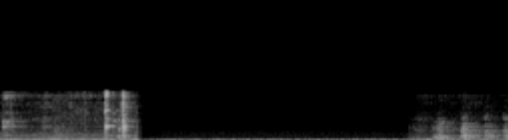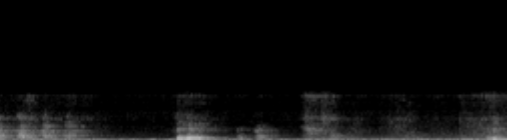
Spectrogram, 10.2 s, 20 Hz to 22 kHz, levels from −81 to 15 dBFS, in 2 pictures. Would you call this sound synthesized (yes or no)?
yes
